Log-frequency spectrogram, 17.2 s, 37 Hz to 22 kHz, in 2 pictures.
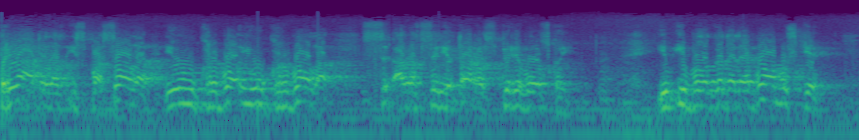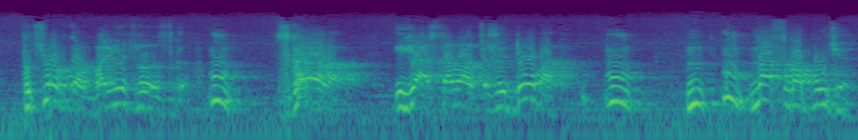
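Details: Adult man with mild intellectual disability (debility) and speech pathology, recorded in a 1995 psychiatric interview film; speech disorder in mild intellectual disability.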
